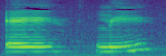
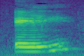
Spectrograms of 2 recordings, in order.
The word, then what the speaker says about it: Éalaigh: The next name is Éalaigh, and it means escape or break free, and it's pronounced Éalaigh, Éalaigh, or Éalaigh, Éalaigh. And again, that just depends on where in Ireland you are.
